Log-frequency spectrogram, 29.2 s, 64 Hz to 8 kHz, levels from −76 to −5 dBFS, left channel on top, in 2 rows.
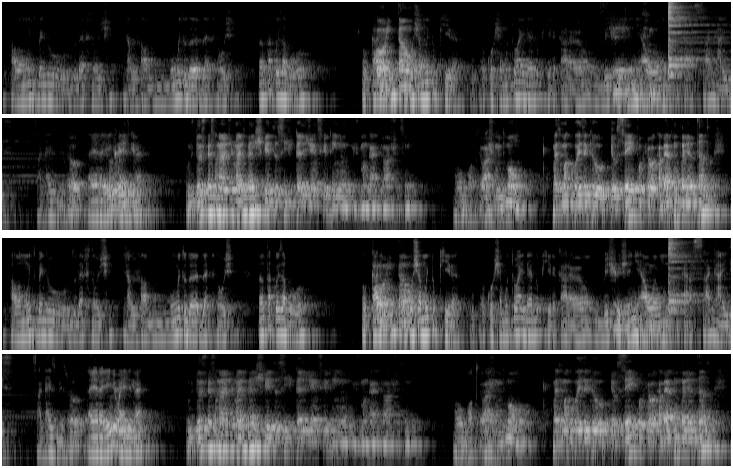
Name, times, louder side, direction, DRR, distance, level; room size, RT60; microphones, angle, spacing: voice 1, 0.2-4.6 5.1-6.1 7.2-14.8 15.2-16.0 16.3-17.4 23.6-24.5, right 3 dB, 65° right, 0.5 m, -38 dB
voice 2, 7.5-8.3 12.2-12.7 12.9-13.1 15.9-16.2 16.7-17.3 18.3-22.8 23.8-25.1 25.6-29.0, left 3 dB, 70° left, 0.6 m, -33 dB
Crash cymbal, 13.3-15.8, left 5 dB, 25° left, 0.4 m, -36 dB
6.1 x 3.9 x 4.3 m
head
